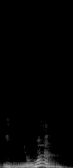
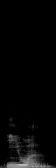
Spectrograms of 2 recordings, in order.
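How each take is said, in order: First: E gliding up, one falling; natural E one, up then down; rising tone on E. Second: E kept level, not rising, before one; unchanged tone on E. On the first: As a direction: lift E, then drop one. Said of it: "it sounds more natural". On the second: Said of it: "it's much easier to say than". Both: Shown as a demonstration.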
